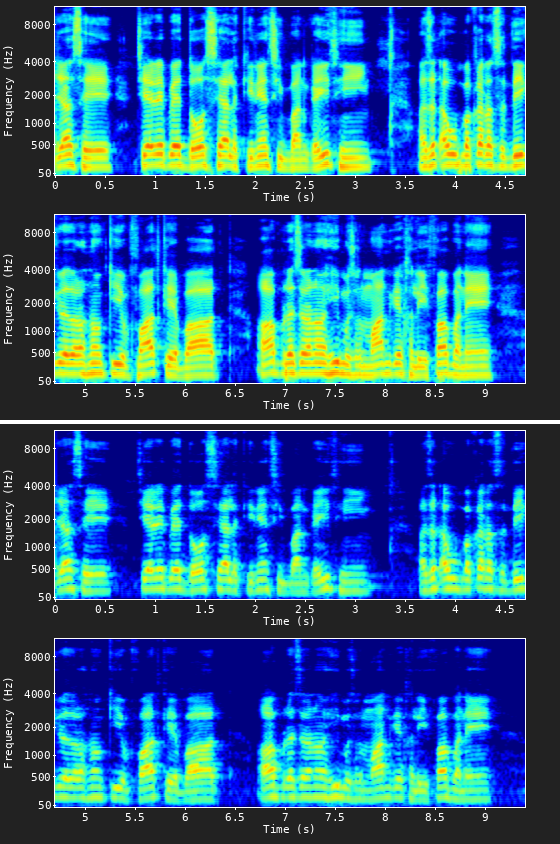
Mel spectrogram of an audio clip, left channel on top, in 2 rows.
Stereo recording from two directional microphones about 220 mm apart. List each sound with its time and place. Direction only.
0.0 s speech: 45° left (ahead or behind)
